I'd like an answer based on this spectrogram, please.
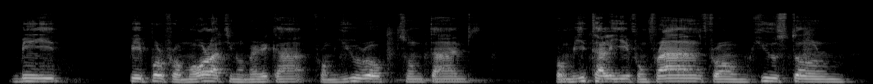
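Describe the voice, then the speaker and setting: A man talks with a Spanish accent. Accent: Spanish (non-native English). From Mexico, Baja California Sur. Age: 40s. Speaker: marine biologist. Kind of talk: personal storytelling monologue. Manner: halting, many fillers.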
